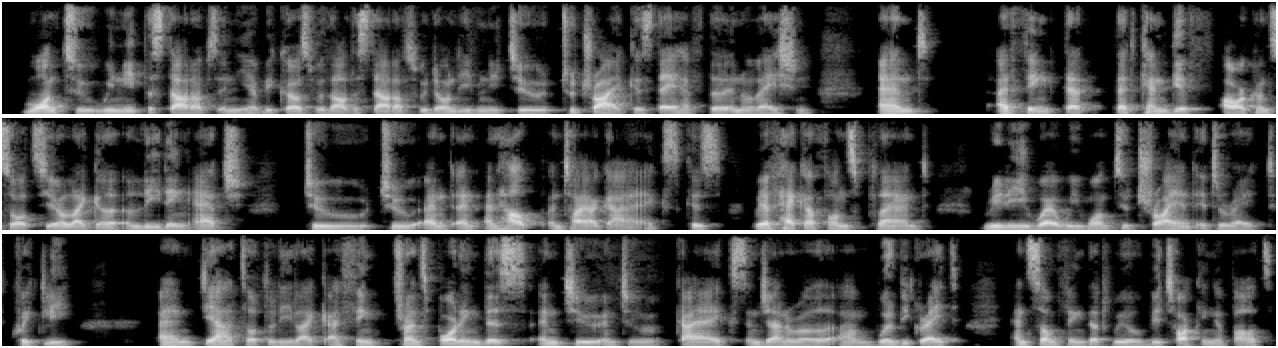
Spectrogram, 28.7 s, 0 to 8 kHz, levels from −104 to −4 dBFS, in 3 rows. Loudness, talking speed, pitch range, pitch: -26 LUFS, 180 wpm, 105-115 Hz, 110 Hz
